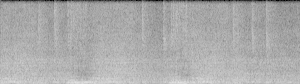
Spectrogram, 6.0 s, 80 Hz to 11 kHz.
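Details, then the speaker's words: 2001 Honda CR250 two-stroke, freshly started on the choke after not running; two slow rev rises about two seconds apart, climbing lazily and falling back, smoking a lot; dull throttle, owner suspects rich running, unconfirmed. "It is smoking quite a bit and on the throttle it's not, you know, super responsive. So, to me, it does seem like it's running a little bit red."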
